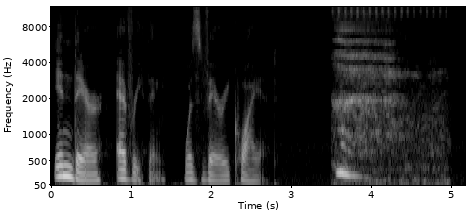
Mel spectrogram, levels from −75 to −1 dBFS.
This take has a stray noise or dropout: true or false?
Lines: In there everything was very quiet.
true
